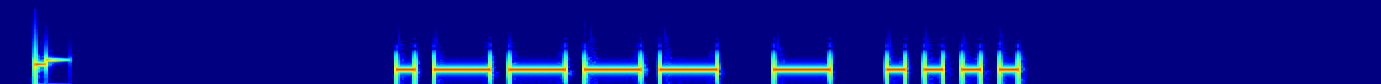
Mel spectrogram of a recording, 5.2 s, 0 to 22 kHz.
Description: Morse code, heard as a keyed tone, about 17 wpm, 700 Hz. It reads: 1TH
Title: Three Challenging Letter-Number Combinations 17wpm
